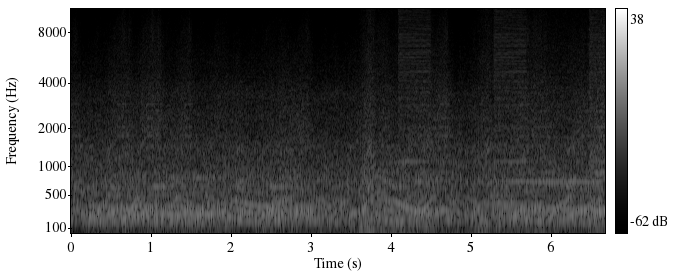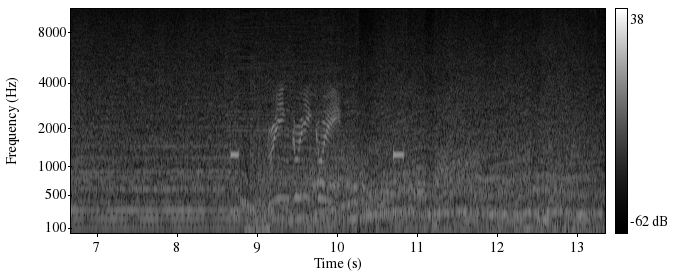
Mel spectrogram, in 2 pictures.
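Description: Race car engines in Project CARS revving and rising in pitch at a race start at Imola, several tones sweeping up and down together, held fairly low under someone talking.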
